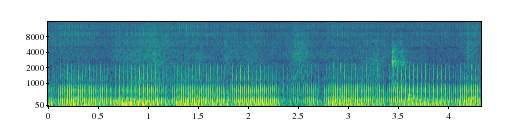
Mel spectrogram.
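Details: Gentle Russian Blue kitten Ruzara Rufina, a cattery cat, gives a close, loud purr, a low throbbing rumble in rhythmic breathing cycles with a short pause near the middle.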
